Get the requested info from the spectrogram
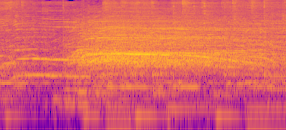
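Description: A live salsa band playing, with a crowd cheering and whooping that swells about a second in and fades near the end.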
